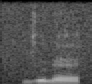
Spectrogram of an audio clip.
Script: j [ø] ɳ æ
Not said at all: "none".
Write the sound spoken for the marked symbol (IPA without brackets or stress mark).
ø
